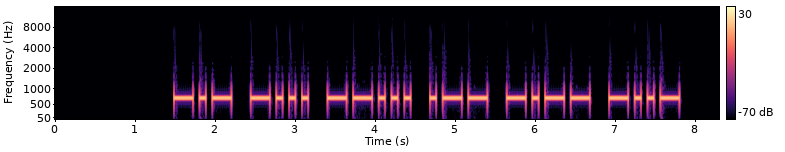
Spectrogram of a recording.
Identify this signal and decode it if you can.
Morse code, heard as a keyed tone, about 15 wpm, 700 Hz. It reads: KB7WYX
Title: USA Call Signs - 6 Characters - Repeated 2x - 15wpm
